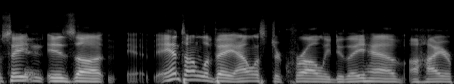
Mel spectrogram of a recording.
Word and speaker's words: Crowley: first of all, it's actually Crowley.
